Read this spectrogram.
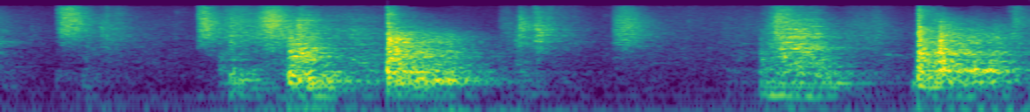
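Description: A wooden chair scrapes and creaks on the floor.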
